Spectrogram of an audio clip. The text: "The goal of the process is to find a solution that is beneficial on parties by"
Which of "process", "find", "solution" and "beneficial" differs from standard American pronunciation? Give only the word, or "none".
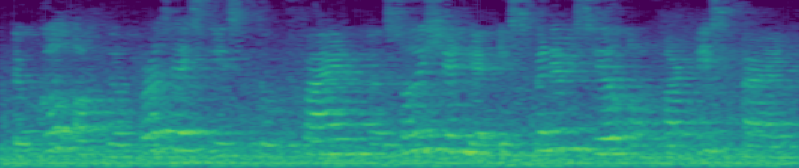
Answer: beneficial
